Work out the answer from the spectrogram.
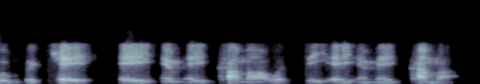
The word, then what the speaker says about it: Kama: And sometimes they spell it with a K-A-M-A, Kama, or C-A-M-A, Kama. So Chama and Kama is the same pronunciation.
